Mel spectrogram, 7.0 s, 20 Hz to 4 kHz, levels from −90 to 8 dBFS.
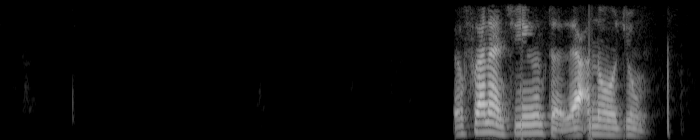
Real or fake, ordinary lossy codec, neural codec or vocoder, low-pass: real; AAC, 32 kbps; none; 3.6 kHz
